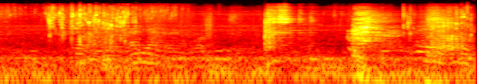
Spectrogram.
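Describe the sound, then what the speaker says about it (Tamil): Water poured into chicken curry simmering in a clay pot, giving trickling, dripping liquid sounds with a few soft clinks and brief louder splashy bursts, close and moderately loud. "இப்போ வந்து தண்ணி ஊற்ற போகிறோம்."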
